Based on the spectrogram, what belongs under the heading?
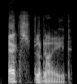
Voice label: "expedite", American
